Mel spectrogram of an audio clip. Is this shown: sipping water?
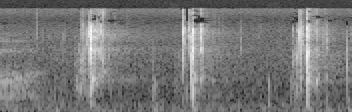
yes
